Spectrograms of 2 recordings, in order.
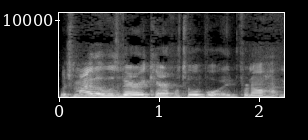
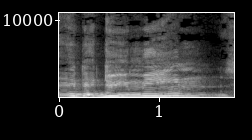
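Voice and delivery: stammering and faint, much slower; 4 semitones higher than usual. Reading a story, the bug questions the king and the mathematician: stammering, feeling faint. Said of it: "stammered the bug".

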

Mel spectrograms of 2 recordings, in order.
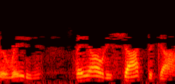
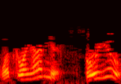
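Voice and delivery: mock insistent, pitched-up, demanding tone; 8 semitones higher than usual. Retelling confronting a state trooper at a roadblock, retelling a demand. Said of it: "I demanded".

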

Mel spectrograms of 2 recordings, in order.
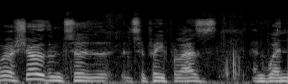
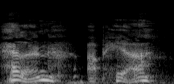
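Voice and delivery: put-on la-di-da posh accent. Presenting a nursery's weekly potting video, the speaker calls someone up: posh voice. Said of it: "that's my posh voice".

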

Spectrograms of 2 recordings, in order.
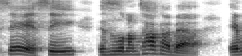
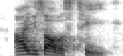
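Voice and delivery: plain

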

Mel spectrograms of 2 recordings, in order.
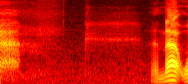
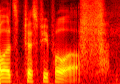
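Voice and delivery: normal talking voice

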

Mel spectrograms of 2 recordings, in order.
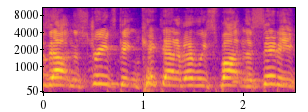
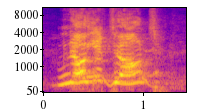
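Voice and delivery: loud high shouting. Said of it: "And I'm always like".

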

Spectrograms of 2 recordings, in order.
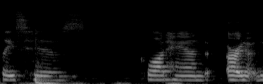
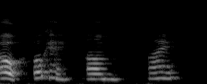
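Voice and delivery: put-on dazed voice, pitched higher; 4 semitones higher than usual. Hugged just after being revived, Runner responds, dazed and confused.

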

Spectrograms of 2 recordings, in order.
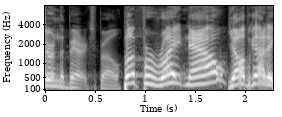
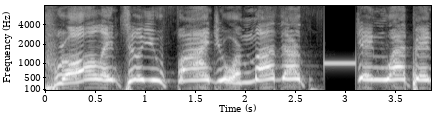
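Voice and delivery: play-acted shrill yelling, very high-pitched; 10 semitones higher than usual. Quoting what one man yells at another, retelling a man's yell. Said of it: "I love how he's yelling at him".

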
